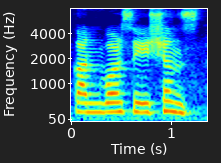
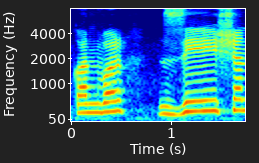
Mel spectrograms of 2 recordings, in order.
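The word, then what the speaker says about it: conversations: कन्वर्सेशंस, देखिए यहाँ पर सेशंस पढ़ना है इसको, कन्वर्जेशन नहीं पढ़ेंगे, से करके ही पढ़ेंगे, तो S का उच्चारण यहाँ पर S का उच्चारण स हुआ है, ठीक है।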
